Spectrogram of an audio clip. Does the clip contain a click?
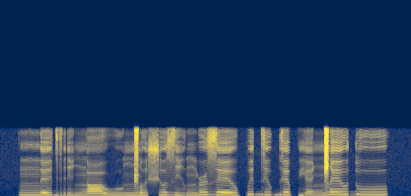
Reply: yes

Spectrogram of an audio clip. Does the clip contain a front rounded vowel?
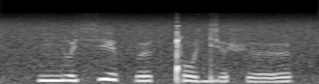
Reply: yes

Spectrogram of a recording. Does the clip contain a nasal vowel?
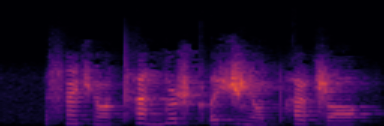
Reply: yes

